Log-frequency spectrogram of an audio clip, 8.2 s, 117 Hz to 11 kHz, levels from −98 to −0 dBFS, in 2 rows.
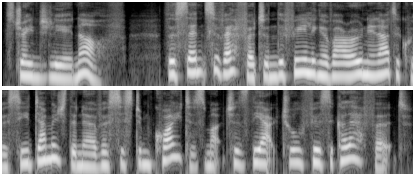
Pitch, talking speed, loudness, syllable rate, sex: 210 Hz, 180 wpm, -18 LUFS, 5.7 syllables/s, female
